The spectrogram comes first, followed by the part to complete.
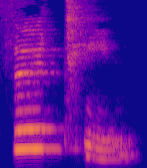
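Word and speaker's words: thirteen: 13. 13. Teen is the strong sound.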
